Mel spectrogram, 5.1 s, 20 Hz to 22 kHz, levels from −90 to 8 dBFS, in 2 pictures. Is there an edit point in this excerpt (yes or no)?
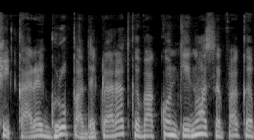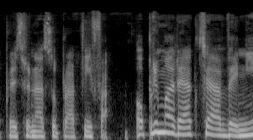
yes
